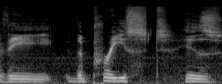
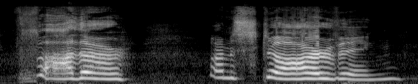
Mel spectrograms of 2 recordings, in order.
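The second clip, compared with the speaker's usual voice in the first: put-on young man's shrill, loud, drawn-out cry; 12 semitones higher, 13 dB louder than usual. As the group files into the chapel, a voice from below the floor: young man crying out. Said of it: "you hear a young man's voice cry out".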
